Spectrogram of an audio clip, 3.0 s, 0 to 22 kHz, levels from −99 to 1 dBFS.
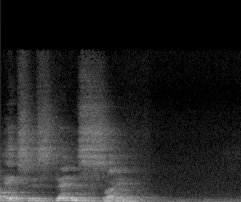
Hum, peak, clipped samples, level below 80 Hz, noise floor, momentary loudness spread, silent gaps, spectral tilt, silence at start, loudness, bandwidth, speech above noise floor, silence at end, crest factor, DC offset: none; -16 dBFS; under 0.1%; -60 dBFS; -59 dBFS; 11 LU; none; -5 dB/octave; 0 s; -33 LUFS; 16.5 kHz; 28 dB; 1.05 s; 18 dB; under 0.1%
